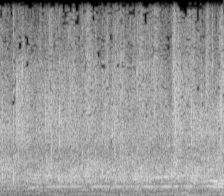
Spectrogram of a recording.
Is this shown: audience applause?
yes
